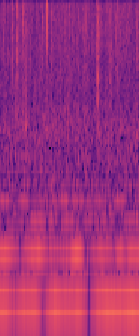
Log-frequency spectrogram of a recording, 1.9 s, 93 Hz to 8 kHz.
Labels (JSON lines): {"label": "biophony, midshipman", "recorder": "SoundTrap 500"}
